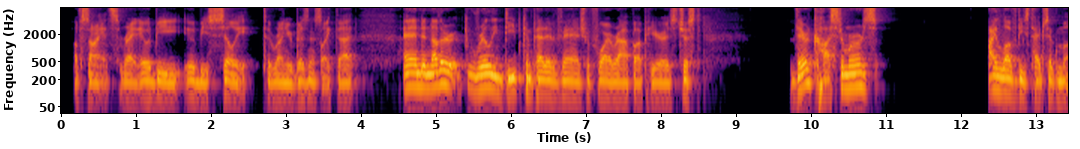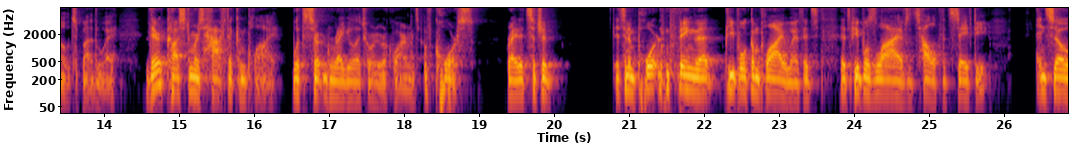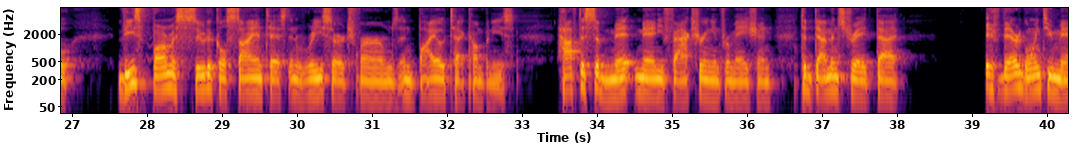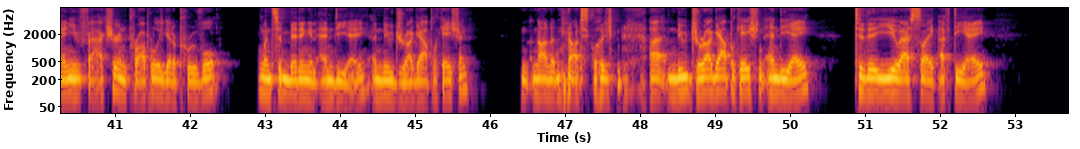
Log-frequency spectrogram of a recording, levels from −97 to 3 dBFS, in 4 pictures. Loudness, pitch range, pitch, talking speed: -20 LUFS, 95-125 Hz, 105 Hz, 135 wpm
